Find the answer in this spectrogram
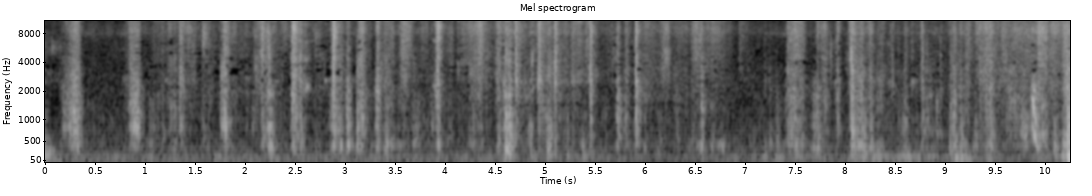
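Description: Cardboard shipping box being opened by hand: irregular crackles, scrapes and rips of packing tape, plastic wrapping and cardboard, several each second.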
